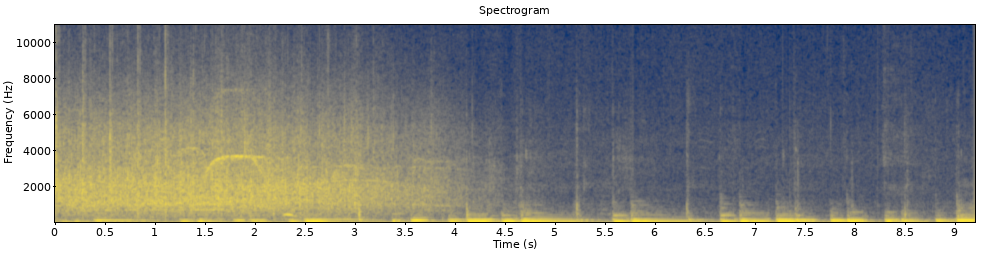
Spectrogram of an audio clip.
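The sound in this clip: An audience applauds to welcome a singer at a live show, with loud sustained clapping that fades after about four seconds as a band starts playing.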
